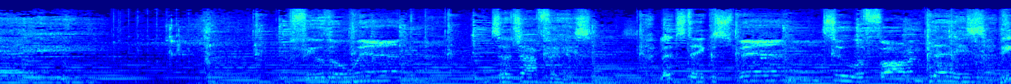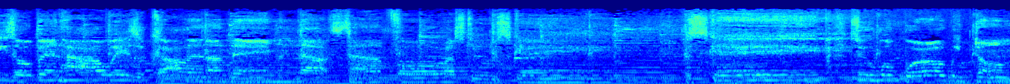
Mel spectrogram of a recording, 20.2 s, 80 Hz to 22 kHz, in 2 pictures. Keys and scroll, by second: 14.6 Tab, 19.7 Return.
